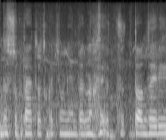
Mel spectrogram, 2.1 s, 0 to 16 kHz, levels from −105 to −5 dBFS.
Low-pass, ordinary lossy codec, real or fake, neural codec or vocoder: 14.4 kHz; AAC, 64 kbps; real; none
